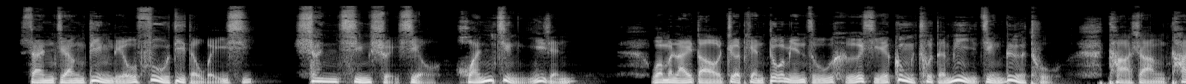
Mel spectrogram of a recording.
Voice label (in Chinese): 男 城市地区宣传 宣传简介; 维西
